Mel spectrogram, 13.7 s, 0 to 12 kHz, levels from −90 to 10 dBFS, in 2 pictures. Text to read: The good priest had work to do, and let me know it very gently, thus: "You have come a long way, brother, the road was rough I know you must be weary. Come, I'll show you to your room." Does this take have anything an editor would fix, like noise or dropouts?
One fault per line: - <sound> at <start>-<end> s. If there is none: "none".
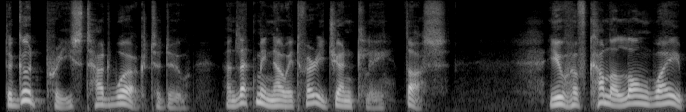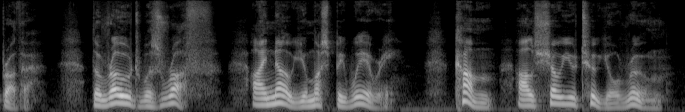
none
